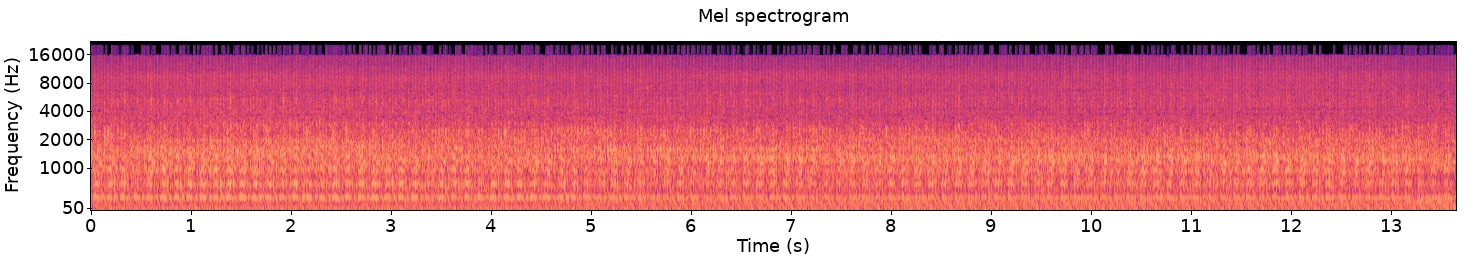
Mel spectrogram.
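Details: Fiat Ducato diesel van at warm idle, noticed after coolant change: steady rattling beat about two to three per second from the belt side, only when warm and idling; cause undiagnosed.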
